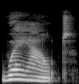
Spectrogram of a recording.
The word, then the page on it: way out: British English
